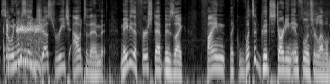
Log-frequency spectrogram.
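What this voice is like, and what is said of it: Austrian accent in English. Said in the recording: “Austrian, with the accent”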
